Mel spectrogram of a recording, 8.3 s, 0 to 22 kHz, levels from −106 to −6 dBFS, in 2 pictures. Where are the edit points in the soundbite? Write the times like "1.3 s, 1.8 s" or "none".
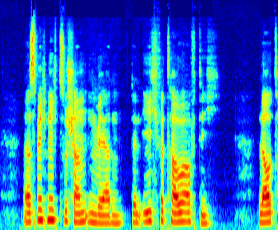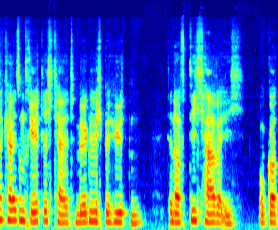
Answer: none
